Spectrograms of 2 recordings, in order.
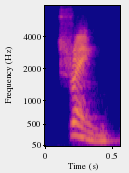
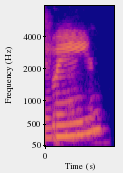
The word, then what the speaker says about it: strength: Strength. Yes, not Yes. strain. Please watch your pronunciation. The pronunciation is strength.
